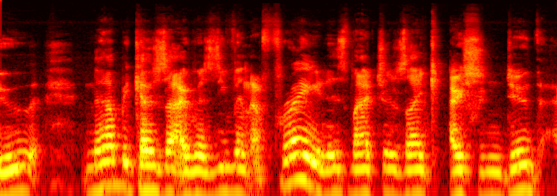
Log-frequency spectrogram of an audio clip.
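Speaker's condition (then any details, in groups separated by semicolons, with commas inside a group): Friedreich's ataxia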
